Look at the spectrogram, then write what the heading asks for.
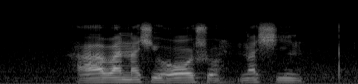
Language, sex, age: Tsonga, male, 21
